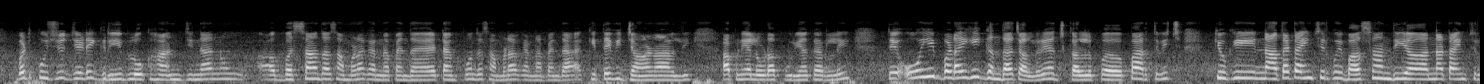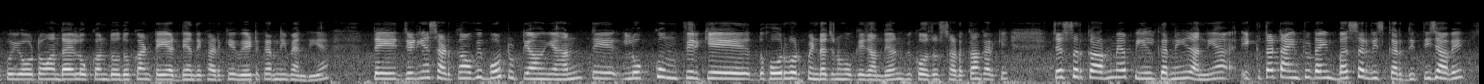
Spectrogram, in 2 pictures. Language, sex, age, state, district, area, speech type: Punjabi, female, 18-30, Punjab, Mohali, rural, spontaneous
